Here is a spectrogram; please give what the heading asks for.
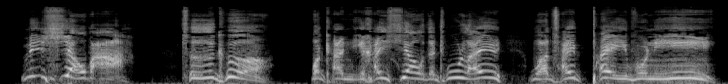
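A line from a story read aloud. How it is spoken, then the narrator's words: Wild laughter. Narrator (Chinese): 第三个人已经狂笑着 说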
